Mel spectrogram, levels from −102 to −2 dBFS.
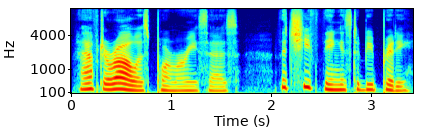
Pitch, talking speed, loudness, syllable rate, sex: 195 Hz, 230 wpm, -18 LUFS, 5.6 syllables/s, female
